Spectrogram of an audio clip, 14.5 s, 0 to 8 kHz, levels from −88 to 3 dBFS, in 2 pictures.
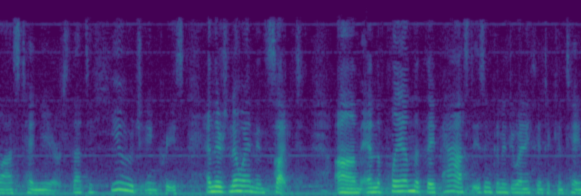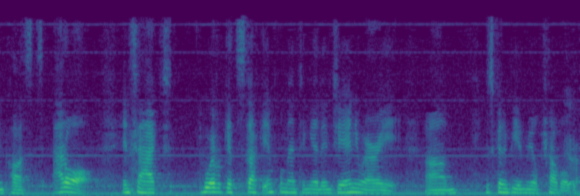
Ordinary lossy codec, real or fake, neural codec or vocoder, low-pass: AAC, 32 kbps; real; none; 7.2 kHz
